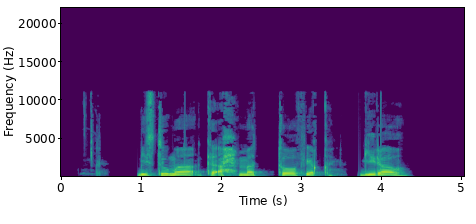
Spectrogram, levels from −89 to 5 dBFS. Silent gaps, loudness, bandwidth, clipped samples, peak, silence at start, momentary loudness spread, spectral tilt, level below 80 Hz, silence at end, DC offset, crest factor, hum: 3.58-3.70 s; -16 LUFS; 11.5 kHz; under 0.1%; 0 dBFS; 0.95 s; 16 LU; -7 dB/octave; -52 dBFS; 0.7 s; under 0.1%; 16 dB; none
